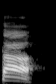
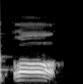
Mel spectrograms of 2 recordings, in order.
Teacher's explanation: تا کو تھوڑا سا پر کر دیں۔ ایک ہم لفظ پڑھتے ہیں تا، تا کو جب پر پڑھیں گے تو وہ بن جائے گا تو، ٹھیک ہے؟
